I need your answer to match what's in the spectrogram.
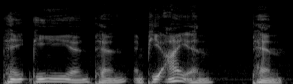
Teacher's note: these two vowels in certain words are joining together they're becoming indistinguishable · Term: merging of vowels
